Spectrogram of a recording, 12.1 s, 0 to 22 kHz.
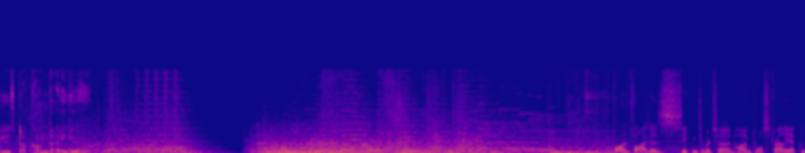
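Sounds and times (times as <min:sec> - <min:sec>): news theme music: 0:00.0 - 0:11.0.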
